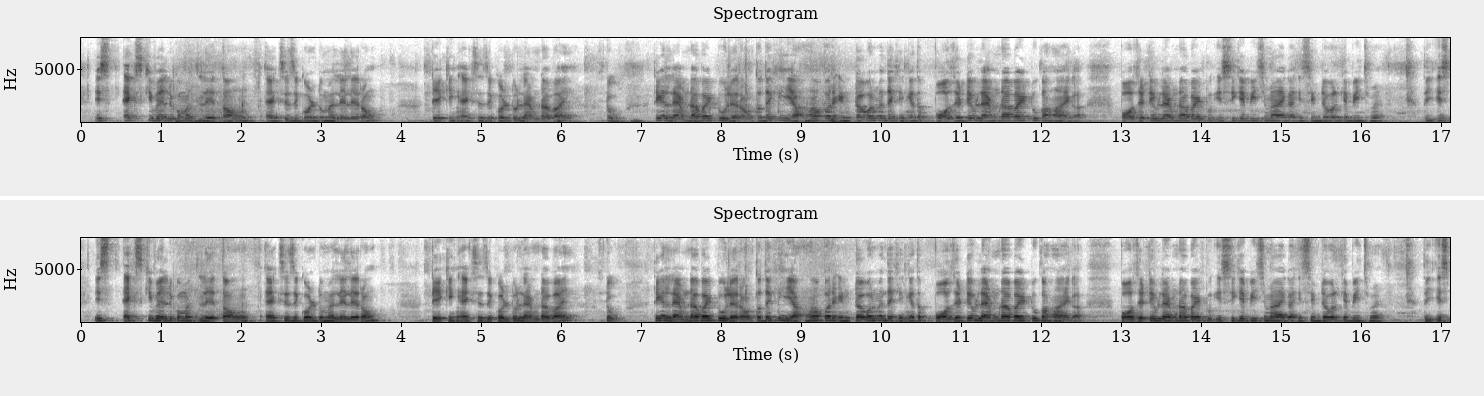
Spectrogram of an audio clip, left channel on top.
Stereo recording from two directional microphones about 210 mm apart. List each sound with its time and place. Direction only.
0.2 s speech: 55° right (ahead or behind)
